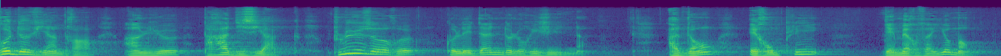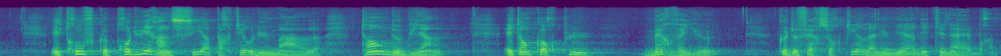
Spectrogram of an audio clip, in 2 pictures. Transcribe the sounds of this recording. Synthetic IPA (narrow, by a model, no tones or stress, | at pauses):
ʁəd̪əvjɛ̃d̪ʁa̰ | ɛ̃ljøpaʁad̪izja̰kplyzøʁøkəled̪ɛnd̪əlɔʁiʒḭn | ad̪ɑ̃ɛʁɑ̃pli | d̪̥emɛʁvɛjmɑ̰̃ | et̪χuvkəpχɔd̪ɥiʁɛ̃siapaʁt̪iʁd̪yma̰lt̪ɑ̃d̪əbjɛ̰̃ | ɛt̪ɑ̃kɔʁply | mɛʁvɛjø̰kəd̪əfɛʁsɔʁt̪iʁlalymjɛʁd̪et̪enɛ̰bʁə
